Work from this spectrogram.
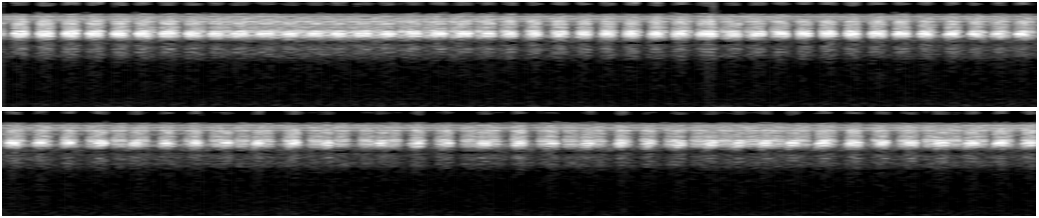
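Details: In Provence, southern France, summer cicadas keep up a dense high-pitched sizzling buzz with fast, somewhat uneven pulsing, a continuous wall of insect sound and nothing else heard.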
